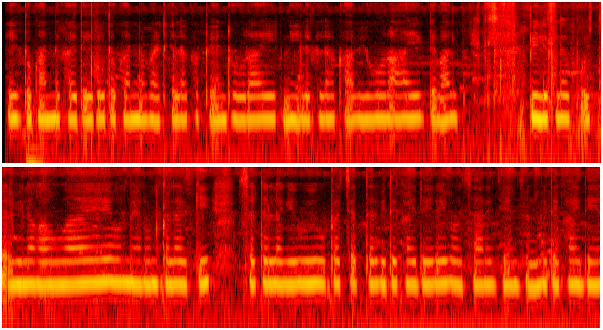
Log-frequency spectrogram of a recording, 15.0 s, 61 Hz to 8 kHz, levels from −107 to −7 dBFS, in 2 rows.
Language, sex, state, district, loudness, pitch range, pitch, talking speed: Hindi, female, Chhattisgarh, Rajnandgaon, -48 LUFS, 230-235 Hz, 230 Hz, 220 wpm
